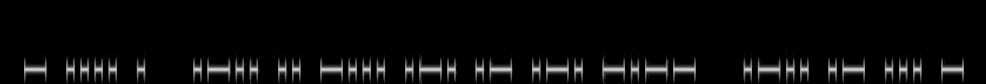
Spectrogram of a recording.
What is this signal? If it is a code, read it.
Morse code, heard as a keyed tone, about 17 wpm, 700 Hz. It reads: THE LIBRARY LAST
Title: Sentences from Top 1000 Words - Review Part 4 - 17wpm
